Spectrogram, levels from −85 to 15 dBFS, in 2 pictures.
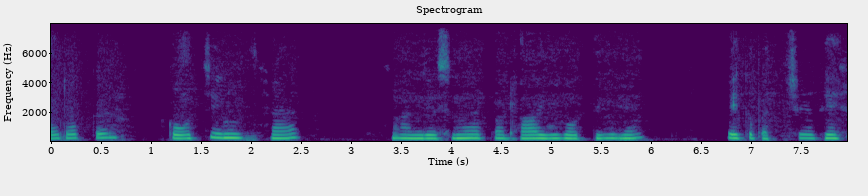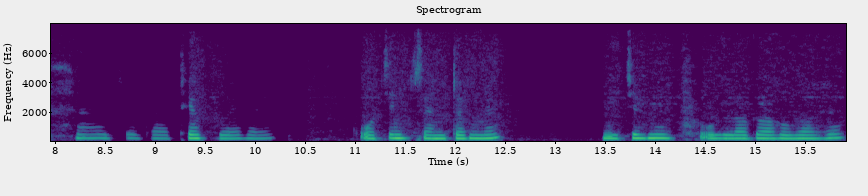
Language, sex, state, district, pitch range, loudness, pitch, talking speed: Hindi, female, Bihar, Jahanabad, 225-245 Hz, -25 LUFS, 235 Hz, 85 wpm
